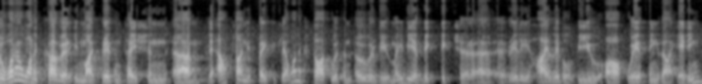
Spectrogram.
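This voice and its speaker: Talking at a very fast pace with hardly any pauses, a man with a South African accent uses lively intonation at medium pitch. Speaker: transportation researcher, keynote speaker. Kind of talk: conference keynote talk. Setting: conference room, also webinar. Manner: hesitant, many fillers.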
